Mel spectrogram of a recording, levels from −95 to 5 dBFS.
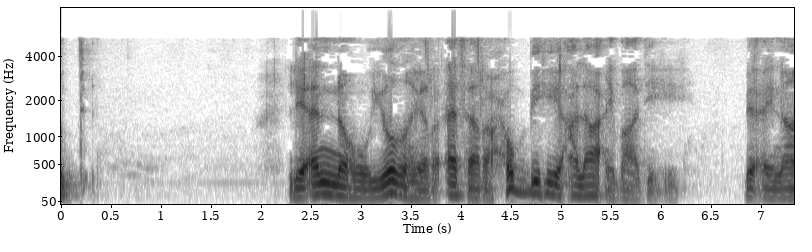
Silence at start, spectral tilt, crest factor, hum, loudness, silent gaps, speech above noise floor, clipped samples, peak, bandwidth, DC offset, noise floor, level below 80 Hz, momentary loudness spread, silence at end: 0 s; -9.5 dB/octave; 18 dB; none; -16 LUFS; none; 50 dB; under 0.1%; 0 dBFS; 5.4 kHz; under 0.1%; -65 dBFS; -46 dBFS; 16 LU; 0 s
